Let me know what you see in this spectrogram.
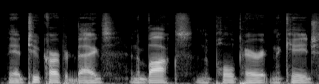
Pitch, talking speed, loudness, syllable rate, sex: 85 Hz, 280 wpm, -20 LUFS, 5.9 syllables/s, male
